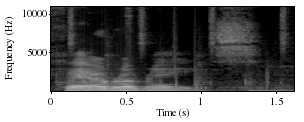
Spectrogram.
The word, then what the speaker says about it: Farah Rays: And how is that pronounced? Like how I just said it. Farah raise. Thank you.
